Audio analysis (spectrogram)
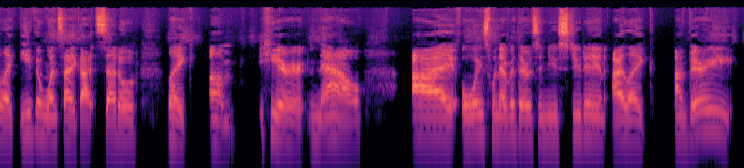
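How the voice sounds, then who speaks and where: A woman's voice: lowish voice, no echo. A woman in her twenties chatting casually, with many fillers and restarts. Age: 20s. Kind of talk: casual chat.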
